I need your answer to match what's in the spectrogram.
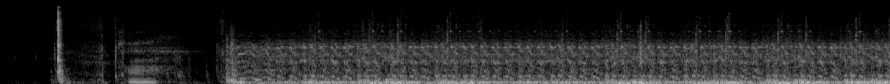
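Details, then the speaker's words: Cold start of a Ford F250 7.3 IDI diesel after throttle sticking at the injection pump: click, then steady laboured cranking for several seconds without firing; cranks but won't start, cause unconfirmed. "still should start though yeah see it's not kicking on"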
